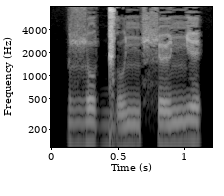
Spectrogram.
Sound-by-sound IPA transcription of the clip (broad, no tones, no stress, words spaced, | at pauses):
ɮoɡ͡ǁoɲɬøɲɪ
